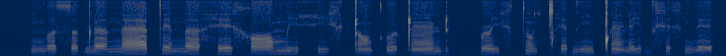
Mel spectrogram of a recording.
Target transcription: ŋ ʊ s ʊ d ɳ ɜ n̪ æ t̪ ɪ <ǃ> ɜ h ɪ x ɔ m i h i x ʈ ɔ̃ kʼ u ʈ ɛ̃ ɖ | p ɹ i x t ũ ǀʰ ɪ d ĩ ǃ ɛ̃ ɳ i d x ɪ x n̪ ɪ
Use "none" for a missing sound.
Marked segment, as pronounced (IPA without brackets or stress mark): n̪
